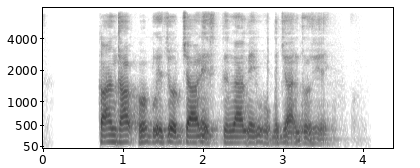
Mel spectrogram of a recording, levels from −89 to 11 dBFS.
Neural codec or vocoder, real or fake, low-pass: codec, 16 kHz, 1 kbps, FunCodec, trained on Chinese and English, 50 frames a second; fake; 7.2 kHz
